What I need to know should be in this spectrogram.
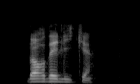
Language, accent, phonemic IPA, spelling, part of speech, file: French, France, /bɔʁ.de.lik/, bordélique, adjective, LL-Q150 (fra)-bordélique.wav
- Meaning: messed-up, chaotic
